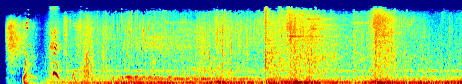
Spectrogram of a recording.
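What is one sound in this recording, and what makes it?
A deep rumbling roar rolls on and swells.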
